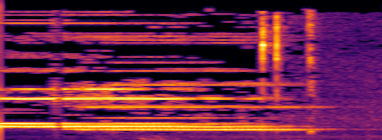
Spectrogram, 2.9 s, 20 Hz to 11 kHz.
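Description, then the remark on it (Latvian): A steady electric voting bell in a parliament rings continuously with a bright, buzzing metallic tone and strong harmonics, calling deputies to vote on a proposal. It holds loud for most of its length before fading slightly at the end, with faint murmuring underneath. “Lūdzu zvanu, balsosim par 4. deputāta Valaiņa iesniegto priekšlikumu.”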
